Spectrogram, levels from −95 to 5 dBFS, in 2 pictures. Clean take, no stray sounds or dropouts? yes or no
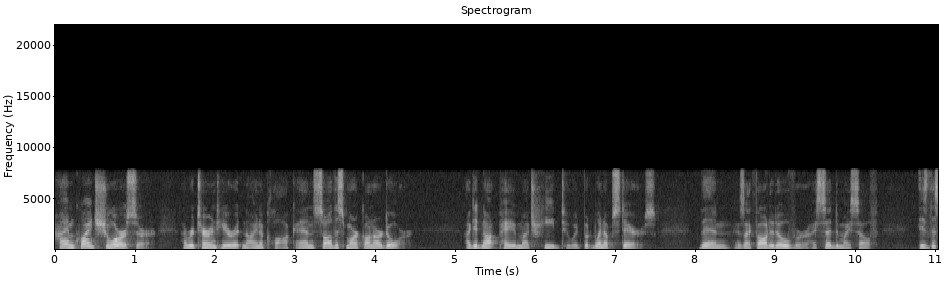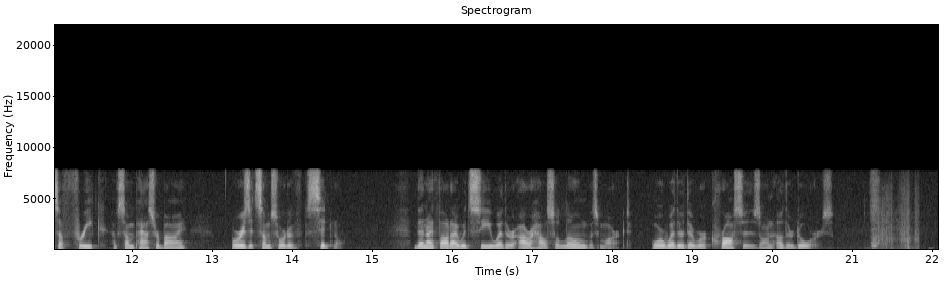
no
